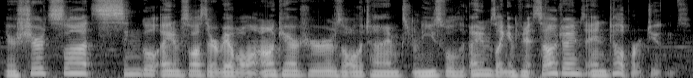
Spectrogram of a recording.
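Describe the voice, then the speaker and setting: A man's voice: medium pitch, expressive, fast, a bit bright, soft background music. A man with a Canadian accent, chatting casually as a livestream host and thinking aloud while he plays.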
